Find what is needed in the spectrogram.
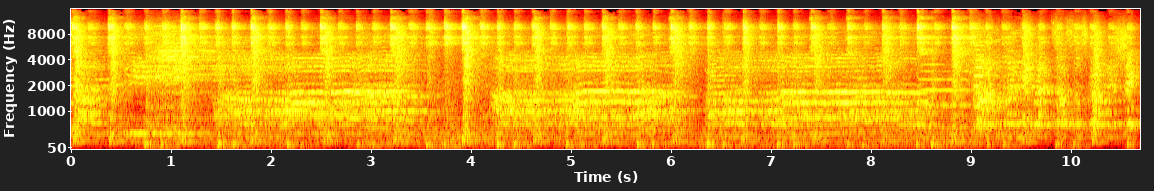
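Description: A large ensemble of singers belting an upbeat musical-theatre number in held chorus phrases over accompaniment with a steady beat.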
